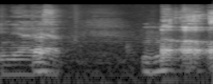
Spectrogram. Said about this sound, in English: That's Belgium belching. Yeah, Belgium belching.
